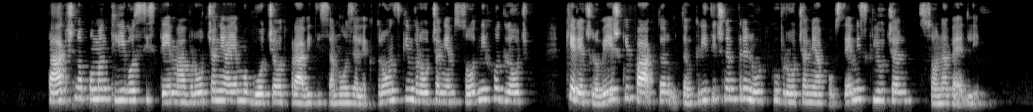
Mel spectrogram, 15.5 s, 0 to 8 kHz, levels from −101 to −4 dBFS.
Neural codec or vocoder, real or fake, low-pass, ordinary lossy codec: none; real; 7.2 kHz; none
